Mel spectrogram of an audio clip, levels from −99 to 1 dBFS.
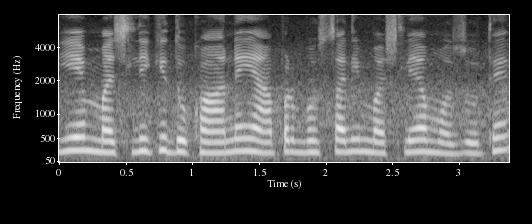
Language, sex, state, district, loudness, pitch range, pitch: Hindi, female, Punjab, Fazilka, -16 LUFS, 220-245 Hz, 230 Hz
